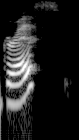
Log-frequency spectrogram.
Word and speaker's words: Gris: Yeah, so it's actually from the game Gris. I think that's how you say it, Gris, G-R-I-S.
